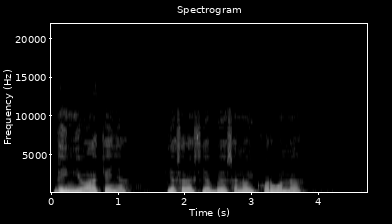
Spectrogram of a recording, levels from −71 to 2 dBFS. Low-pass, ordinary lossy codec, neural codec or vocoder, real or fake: 14.4 kHz; none; none; real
